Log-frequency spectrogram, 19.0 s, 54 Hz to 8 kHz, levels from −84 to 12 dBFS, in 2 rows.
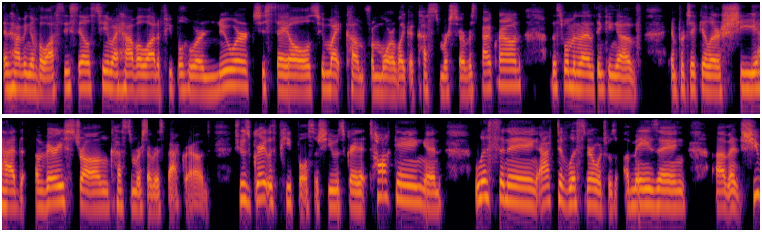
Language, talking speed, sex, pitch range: English, 205 wpm, female, 155-190 Hz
